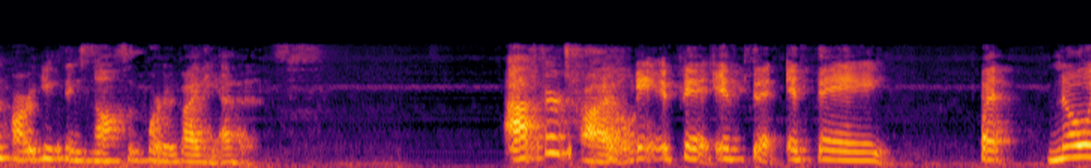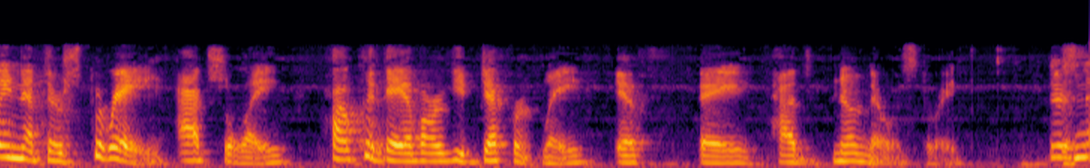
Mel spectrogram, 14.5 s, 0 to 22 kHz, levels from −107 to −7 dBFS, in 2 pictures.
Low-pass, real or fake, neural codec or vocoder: 7.2 kHz; fake; codec, 16 kHz, 4 kbps, FunCodec, trained on LibriTTS, 50 frames a second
